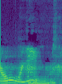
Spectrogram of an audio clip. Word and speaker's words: Olé: prononce plus comme les Espagnols, Olé.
